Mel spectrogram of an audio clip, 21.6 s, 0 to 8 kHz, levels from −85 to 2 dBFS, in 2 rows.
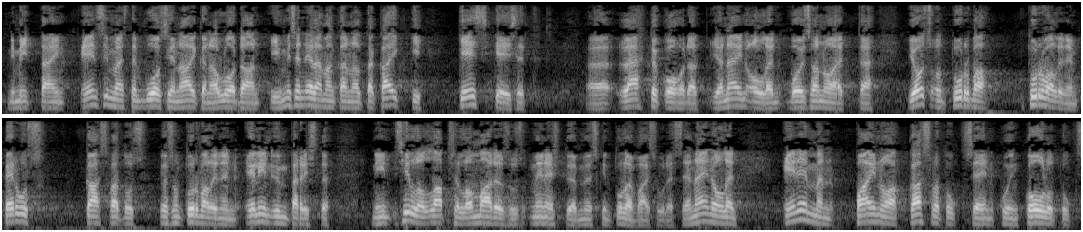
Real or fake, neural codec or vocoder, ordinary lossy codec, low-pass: fake; vocoder, 44.1 kHz, 128 mel bands every 256 samples, BigVGAN v2; none; 7.2 kHz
